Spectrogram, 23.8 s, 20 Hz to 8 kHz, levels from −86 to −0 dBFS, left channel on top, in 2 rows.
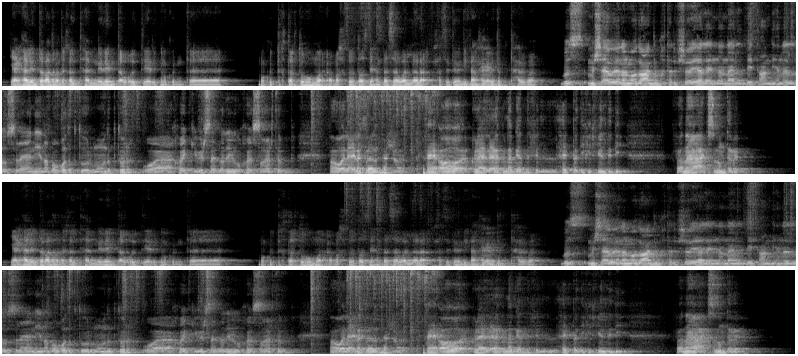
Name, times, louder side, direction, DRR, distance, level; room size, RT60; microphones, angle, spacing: voice 1, 0.1-3.3 3.9-8.0 17.2-17.8 18.1-18.3, left 5 dB, 70° left, 0.4 m, -22 dB
sound 1, 4.0-4.1 4.3-4.7 5.1-5.7 6.2-6.5 11.0-12.0 12.5-13.2 13.7-14.3 14.7-15.1 15.8-15.9 16.5-18.5 18.8-18.9 19.2-19.3, right 2 dB, 30° right, 1.8 m, -35 dB
voice 2, 7.2-7.5 8.4-18.0 18.2-21.6 22.0-23.0, left 2 dB, 50° left, 1.0 m, -24 dB
16.0 x 7.3 x 3.7 m
head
